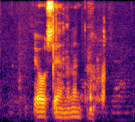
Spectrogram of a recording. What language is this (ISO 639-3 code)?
isl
